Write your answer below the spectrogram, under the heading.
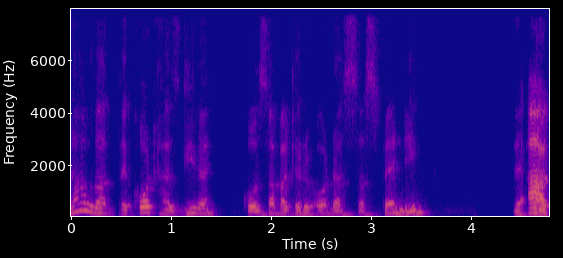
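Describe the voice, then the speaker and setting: At a moderate pace, a man uses an ordinary speaking voice with a fairly high pitch and ordinary pitch variation. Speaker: lawyer. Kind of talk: courtroom legal submission. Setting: courtroom. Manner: formal.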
